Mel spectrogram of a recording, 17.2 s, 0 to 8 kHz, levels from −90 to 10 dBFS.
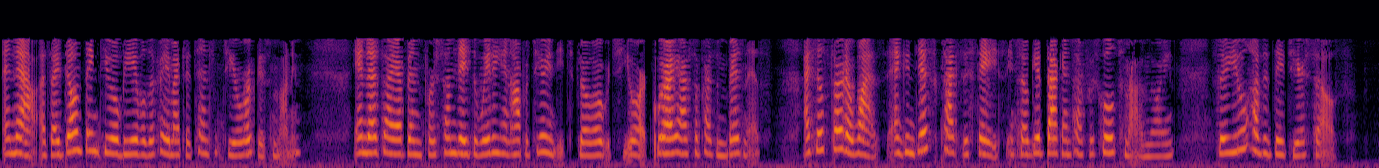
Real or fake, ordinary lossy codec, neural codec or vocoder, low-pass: fake; AAC, 16 kbps; autoencoder, 22.05 kHz, a latent of 192 numbers a frame, VITS, trained on many speakers; 7.2 kHz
